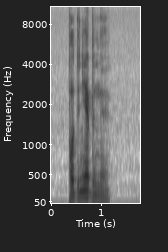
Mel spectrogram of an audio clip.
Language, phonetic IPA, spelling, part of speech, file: Polish, [pɔdʲˈɲɛbnɨ], podniebny, adjective, Pl-podniebny.ogg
